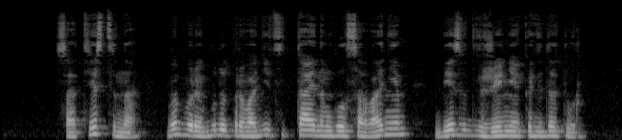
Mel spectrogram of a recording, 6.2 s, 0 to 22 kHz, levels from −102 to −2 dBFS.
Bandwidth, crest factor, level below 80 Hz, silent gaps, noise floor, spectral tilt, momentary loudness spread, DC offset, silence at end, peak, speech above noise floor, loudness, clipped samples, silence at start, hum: 15 kHz; 16 dB; -82 dBFS; none; -86 dBFS; -6.5 dB/octave; 9 LU; under 0.1%; 0.4 s; -26 dBFS; 45 dB; -42 LUFS; under 0.1%; 0.55 s; none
